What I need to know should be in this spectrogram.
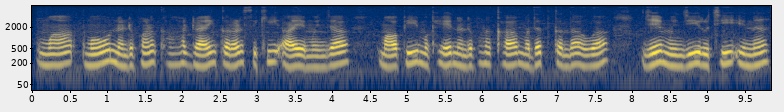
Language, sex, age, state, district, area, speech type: Sindhi, female, 30-45, Uttar Pradesh, Lucknow, urban, spontaneous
